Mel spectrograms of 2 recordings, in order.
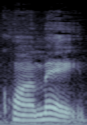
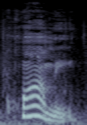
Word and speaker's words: Kwame: the perfect guy now some people you know over here pronounce it kwame but he pronounces pronounces it kwami i like that does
